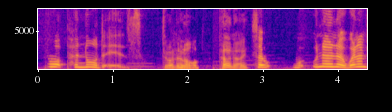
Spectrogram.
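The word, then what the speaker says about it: Pernod: is perod wait what it's spel but it's pronounced perno oh I'm thinking of no listen to me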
